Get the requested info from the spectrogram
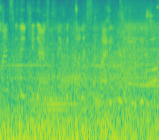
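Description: People talking, with music in the background, over a steady low rumble.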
